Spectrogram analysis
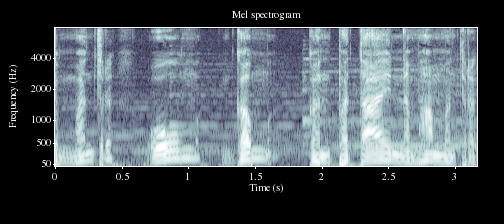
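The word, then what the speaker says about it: गं: गम जो बीज मंत्र होता है, यह भगवान श्री गणेश का बीज मंत्र होता है। काफी लोग इसे गण बोलते हैं, काफी लोग गम बोलते हैं, लेकिन इसका सही उच्चारण गम होता है।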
